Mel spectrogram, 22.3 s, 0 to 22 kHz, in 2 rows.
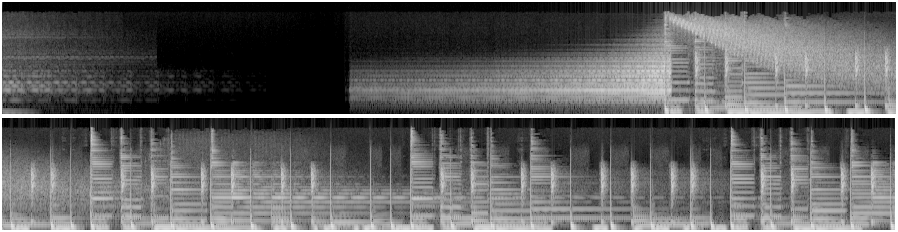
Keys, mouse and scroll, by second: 12.2-12.8 drag.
